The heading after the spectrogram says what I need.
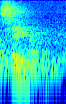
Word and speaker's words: Sagan: Lo pronuncia Sagan porque él nació en Nueva York. Entonces la pronunciación anglosajona, Sagan.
